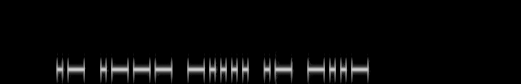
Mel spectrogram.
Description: Morse code, heard as a keyed tone, about 22 wpm, 700 Hz. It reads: AJ6AX
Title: USA Call Signs - 5 Characters - Repeated 3x - 22wpm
